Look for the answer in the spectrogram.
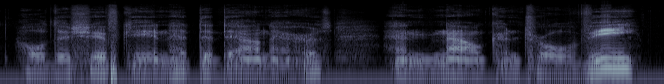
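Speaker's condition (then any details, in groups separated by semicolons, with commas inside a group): ALS; abnormally slow voice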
